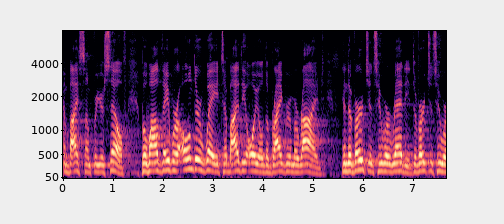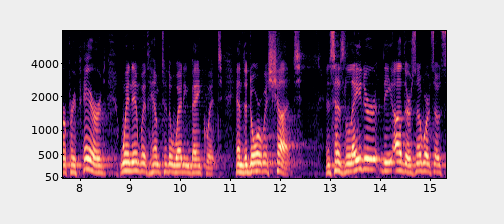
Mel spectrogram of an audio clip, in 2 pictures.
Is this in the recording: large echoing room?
yes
